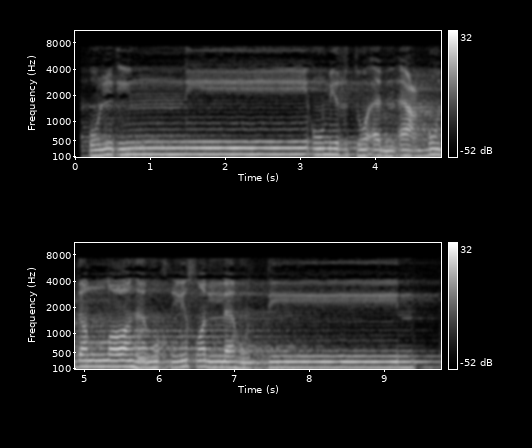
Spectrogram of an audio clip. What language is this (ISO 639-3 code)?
ara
